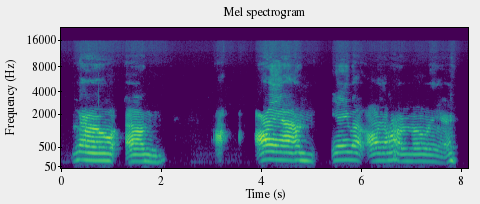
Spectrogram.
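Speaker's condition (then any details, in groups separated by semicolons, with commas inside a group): Cerebral palsy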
